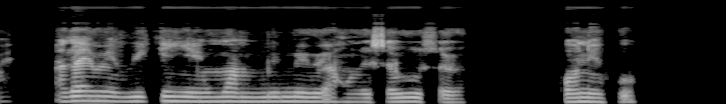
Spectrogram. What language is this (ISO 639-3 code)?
ibo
